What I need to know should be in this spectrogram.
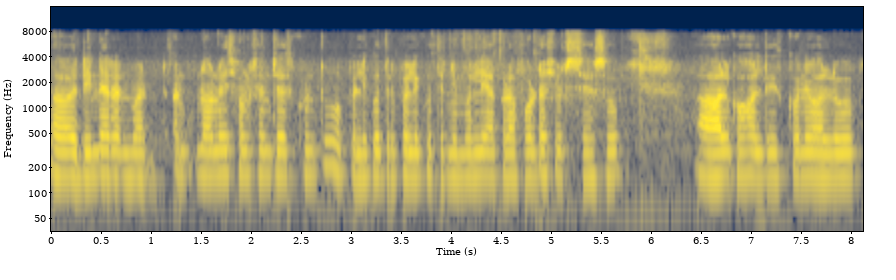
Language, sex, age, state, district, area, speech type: Telugu, male, 60+, Andhra Pradesh, Chittoor, rural, spontaneous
